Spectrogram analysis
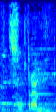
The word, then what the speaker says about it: Sotrami: ¿Sotrami? Sotrami, ¿no? Sotrami.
